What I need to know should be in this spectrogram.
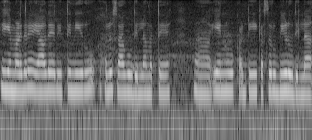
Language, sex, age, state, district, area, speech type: Kannada, female, 18-30, Karnataka, Koppal, urban, spontaneous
